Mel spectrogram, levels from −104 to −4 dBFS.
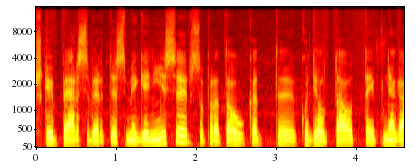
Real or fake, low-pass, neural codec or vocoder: real; 14.4 kHz; none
